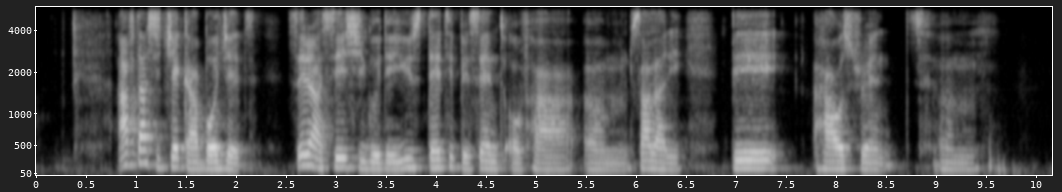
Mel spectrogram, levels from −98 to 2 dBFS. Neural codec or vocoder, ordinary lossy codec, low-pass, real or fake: codec, 16 kHz, 16 kbps, FreqCodec, smaller model; none; 5.4 kHz; fake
